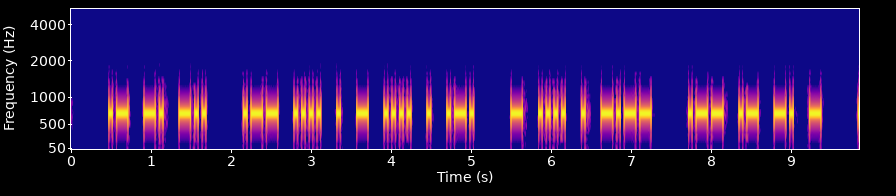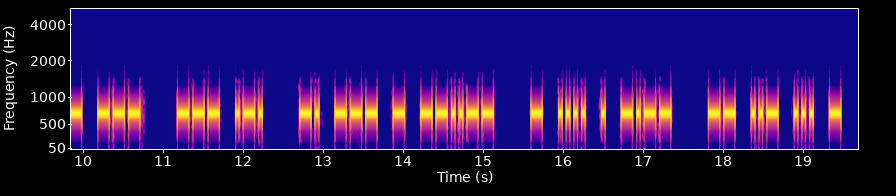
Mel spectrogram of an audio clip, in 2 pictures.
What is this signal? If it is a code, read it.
Morse code, heard as a keyed tone, about 25 wpm, spaced as for 22 wpm, 700 Hz. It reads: AND WHETHER THEY WANT TO OR NOT, THEY MUST
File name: Pinocchio / Pinocchio ch4 18 25 ik1hge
